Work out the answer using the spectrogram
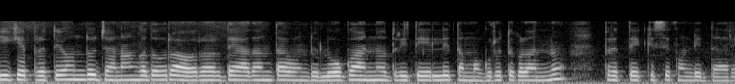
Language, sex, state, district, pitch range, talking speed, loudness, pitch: Kannada, male, Karnataka, Bellary, 195-210 Hz, 100 wpm, -15 LUFS, 200 Hz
